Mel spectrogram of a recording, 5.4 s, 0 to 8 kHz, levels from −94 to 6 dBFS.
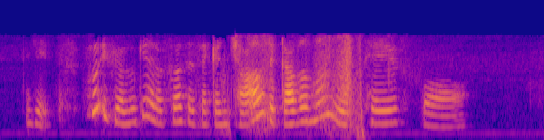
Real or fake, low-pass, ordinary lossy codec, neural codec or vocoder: real; 7.2 kHz; AAC, 16 kbps; none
